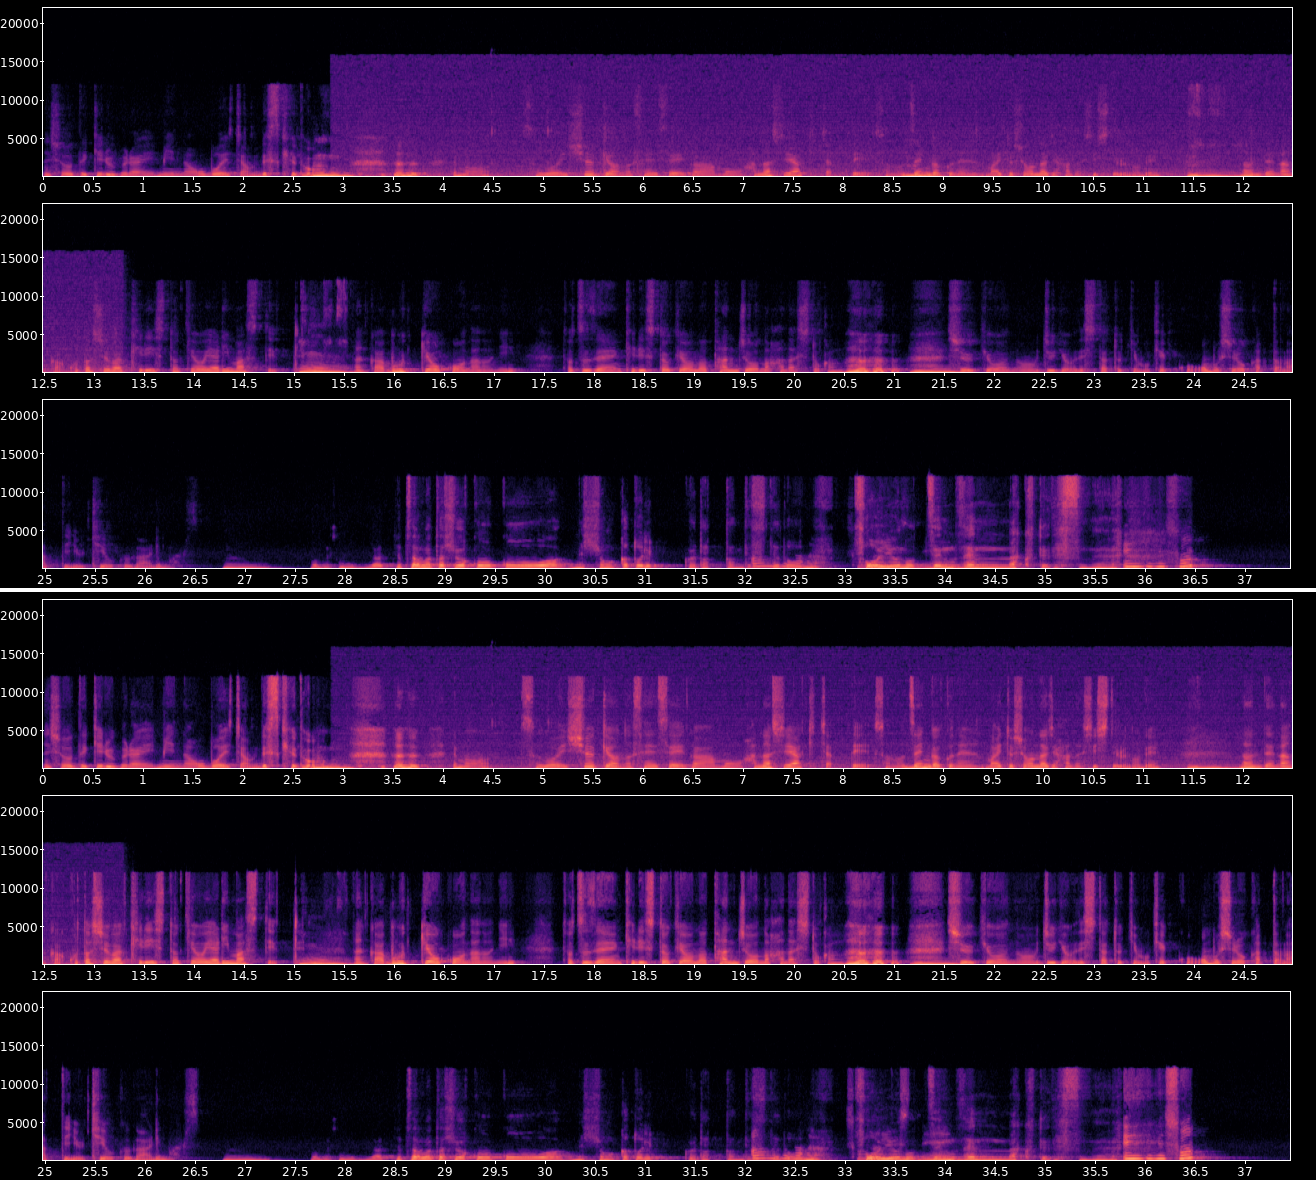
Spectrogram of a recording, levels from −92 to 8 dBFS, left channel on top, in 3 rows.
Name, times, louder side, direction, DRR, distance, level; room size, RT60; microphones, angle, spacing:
voice 1, 0.0-2.7 3.1-4.5 4.8-11.5 12.0-15.1 15.6-17.5 17.8-23.7 24.0-26.3 32.1-32.8 33.1-34.1 35.8-36.5, right 4 dB, 70° right, 0.6 m, -28 dB
voice 2, 2.7-3.1 8.6-9.0 11.4-12.0 15.0-15.6 21.2-21.8 26.8-27.2 27.7-31.1 31.4-32.6 33.2-35.9 36.4-36.5, left 3 dB, 50° left, 0.7 m, -25 dB
sound 1, 2.9-13.3, equal, 80° left, 5.2 m, -36 dB
22.5 x 12.0 x 5.5 m
head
